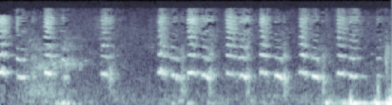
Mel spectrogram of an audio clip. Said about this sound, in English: You guys hear that squeaking? Yeah, it's your dog, isn't it?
